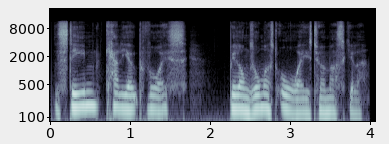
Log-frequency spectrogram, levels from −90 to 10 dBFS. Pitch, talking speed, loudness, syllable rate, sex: 140 Hz, 145 wpm, -18 LUFS, 5.3 syllables/s, male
